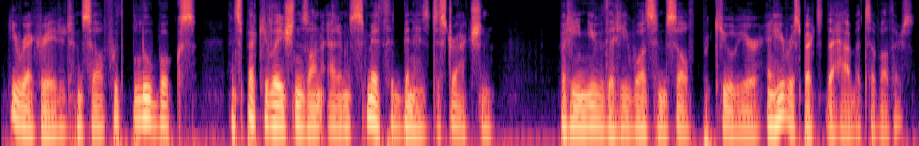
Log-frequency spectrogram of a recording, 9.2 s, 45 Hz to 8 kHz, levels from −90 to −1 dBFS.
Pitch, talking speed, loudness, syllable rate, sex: 85 Hz, 190 wpm, -19 LUFS, 5.7 syllables/s, male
